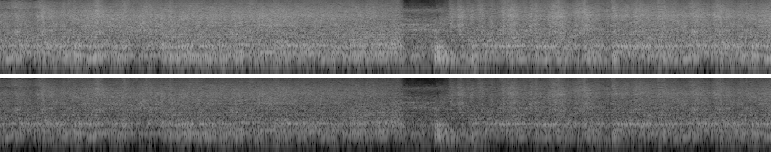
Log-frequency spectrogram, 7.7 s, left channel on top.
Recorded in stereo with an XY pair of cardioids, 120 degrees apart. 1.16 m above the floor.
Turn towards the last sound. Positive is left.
turn(degrees=50)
